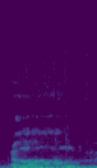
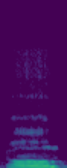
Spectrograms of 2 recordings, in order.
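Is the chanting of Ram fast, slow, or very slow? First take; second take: very slow; slow. First: Ram is repeated even more slowly. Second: Ram is repeated slowly.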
